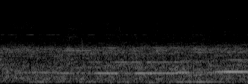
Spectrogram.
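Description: Indoor shopping-mall background noise: an even wash of diffuse sound with a faint steady hum and a faint held tone underneath.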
